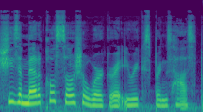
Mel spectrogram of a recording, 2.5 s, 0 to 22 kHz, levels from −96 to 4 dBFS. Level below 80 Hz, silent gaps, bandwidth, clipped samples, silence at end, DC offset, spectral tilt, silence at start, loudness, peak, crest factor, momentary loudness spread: -52 dBFS; none; 15.5 kHz; under 0.1%; 0.05 s; under 0.1%; -5 dB/octave; 0 s; -22 LUFS; -4 dBFS; 16 dB; 9 LU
